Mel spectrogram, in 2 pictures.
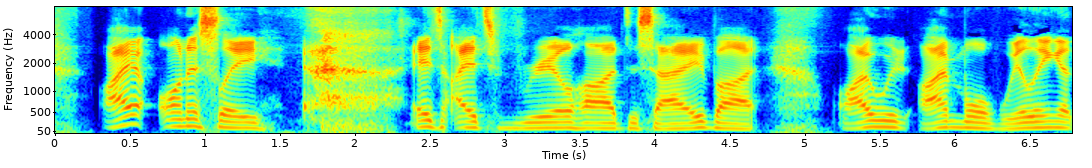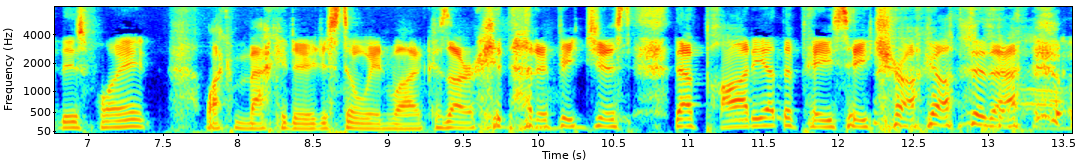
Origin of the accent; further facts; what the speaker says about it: Australia; Which is cool for us being Australian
